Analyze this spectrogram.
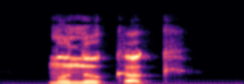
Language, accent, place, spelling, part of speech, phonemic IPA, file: French, France, Lyon, monocoque, noun, /mɔ.nɔ.kɔk/, LL-Q150 (fra)-monocoque.wav
- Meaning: 1. monocoque 2. monohull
